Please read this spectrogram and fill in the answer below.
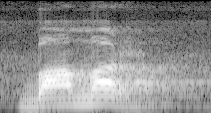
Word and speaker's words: Balmer: So that time spectrum, a scientist Balmer, a scientist, L is silent in this.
